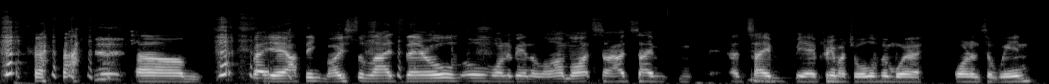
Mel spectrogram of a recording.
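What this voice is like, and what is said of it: Australian accent. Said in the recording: “They wanted to be the Aussie ... Do you ladies find it hard to understand my accent?”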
